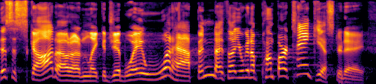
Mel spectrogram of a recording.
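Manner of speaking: put-on exasperated, annoyed voice in a New York accent. Calling back the man who was to pump the tank, put-on what-the-heck new york voice. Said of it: "in my best New York, what the heck are you doing voice".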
